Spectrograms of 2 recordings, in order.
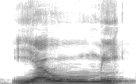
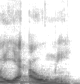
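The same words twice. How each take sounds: First: Slow, drawn-out "Yaoumi" with one yaw glide; joined glide. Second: "Yaoumi" split as ya-aou-mi; wrong split vowels. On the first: Teacher showing the right reading, joined glide. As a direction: stretch "Yaoumi" without breaking the glide. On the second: Teacher showing a beginner's mistake, wrong split vowels. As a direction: put a break after ya in "Yaoumi". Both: Shown as a demonstration. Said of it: "et non Yaoumi".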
